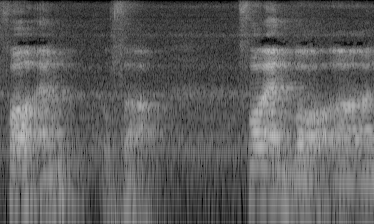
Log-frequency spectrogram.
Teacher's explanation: the place is labiodental because the lower lip comes in contact with the upper teeth. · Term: labiodental-fricatives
